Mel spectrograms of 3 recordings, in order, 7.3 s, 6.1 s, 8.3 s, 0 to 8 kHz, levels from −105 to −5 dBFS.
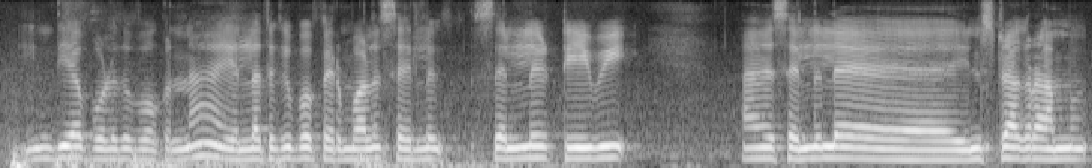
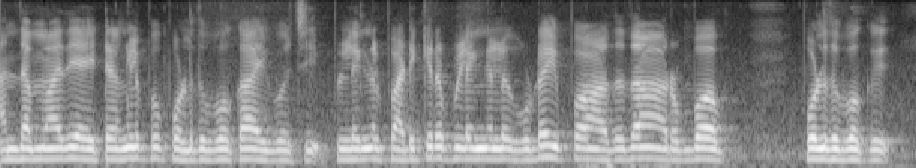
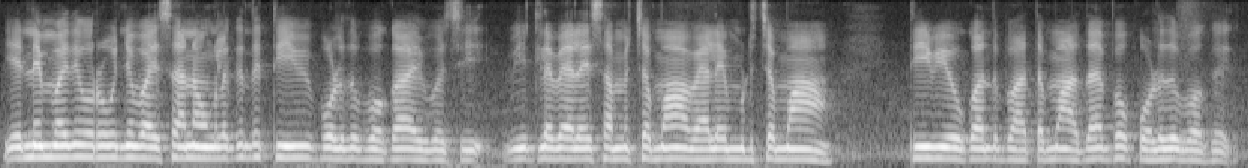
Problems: constant background noise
